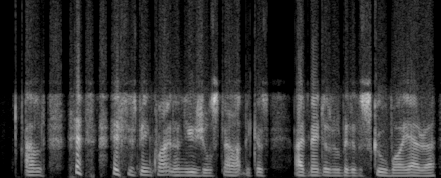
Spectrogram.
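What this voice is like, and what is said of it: British accent. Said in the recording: “as you perhaps can tell from my voice, I'm in the UK”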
